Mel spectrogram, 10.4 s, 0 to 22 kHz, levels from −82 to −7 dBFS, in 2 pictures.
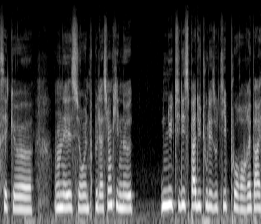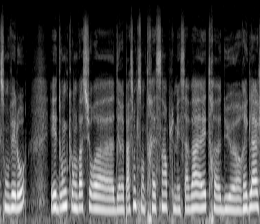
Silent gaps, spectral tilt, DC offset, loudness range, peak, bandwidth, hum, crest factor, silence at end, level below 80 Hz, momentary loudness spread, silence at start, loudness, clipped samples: none; -6 dB/octave; under 0.1%; 3 LU; -2 dBFS; 15.5 kHz; none; 14 dB; 0 s; -40 dBFS; 7 LU; 0 s; -17 LUFS; under 0.1%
